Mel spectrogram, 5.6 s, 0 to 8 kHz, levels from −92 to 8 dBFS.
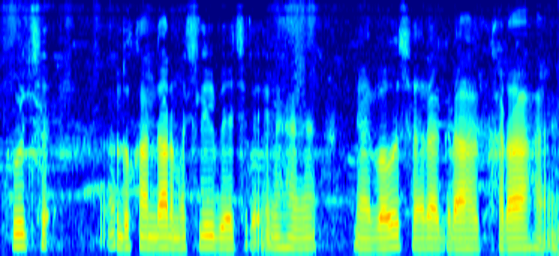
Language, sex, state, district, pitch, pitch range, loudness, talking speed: Maithili, male, Bihar, Supaul, 115 Hz, 115-125 Hz, -29 LUFS, 130 wpm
